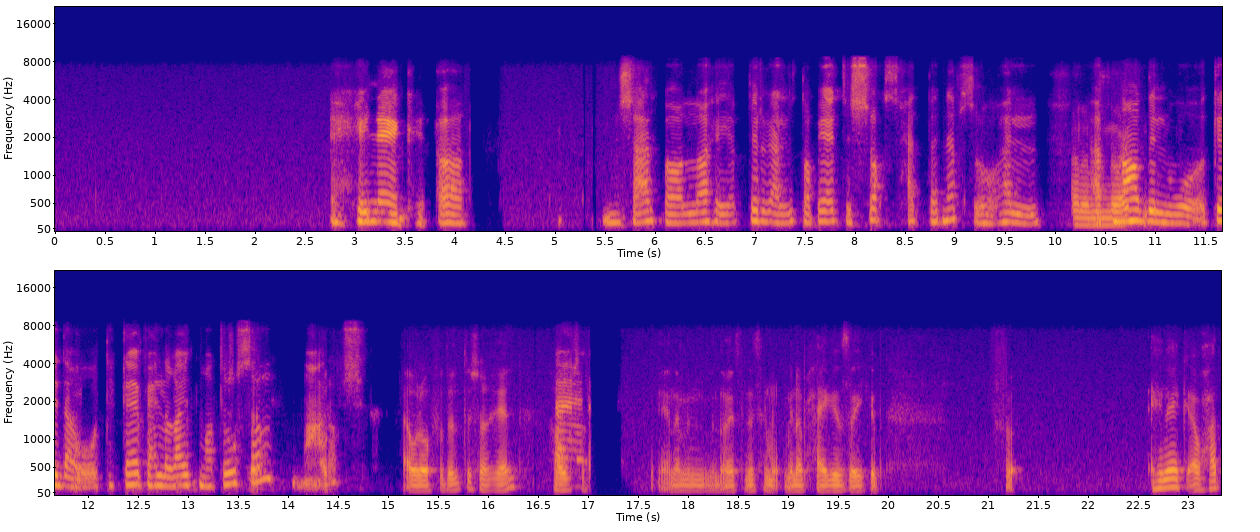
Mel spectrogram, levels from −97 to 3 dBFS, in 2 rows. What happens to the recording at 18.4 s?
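Nothing goes wrong at 18.4 s: the speech there passes through the call's microphone processing and Opus call path intact, with no dropout, glitch or distortion at that moment.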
